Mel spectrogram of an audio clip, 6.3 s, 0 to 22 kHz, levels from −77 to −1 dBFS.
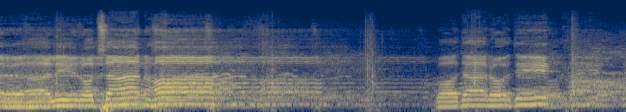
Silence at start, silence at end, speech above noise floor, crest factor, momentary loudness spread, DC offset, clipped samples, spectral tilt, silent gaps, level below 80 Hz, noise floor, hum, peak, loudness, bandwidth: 0 s; 0 s; 22 dB; 18 dB; 18 LU; under 0.1%; under 0.1%; -4.5 dB/octave; none; -42 dBFS; -38 dBFS; none; -2 dBFS; -17 LUFS; 16 kHz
